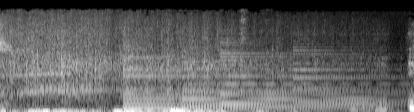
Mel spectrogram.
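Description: Steady applause like a dense patter of clapping, then sustained instrumental tones begin under it about a second in as the band starts playing.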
